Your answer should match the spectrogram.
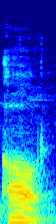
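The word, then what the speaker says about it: और: ഇതിന്റെ ഉച്ചാരണത്തിൽ ചെറിയ വ്യത്യാസമുണ്ട് ഔ എന്നല്ല ഓ എന്നാണ് ഹിന്ദിക്കാർ പറയുക ഔരത്ത് ഓജാർ എന്നൊക്കെയാണ് പറയുക ഓർ ആൻഡ് എന്നുള്ള അർത്ഥത്തിൽ ഓർ ഔർ അല്ല ഓർ ഔരത്ത് അല്ല ഔരത്ത് അങ്ങനെ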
